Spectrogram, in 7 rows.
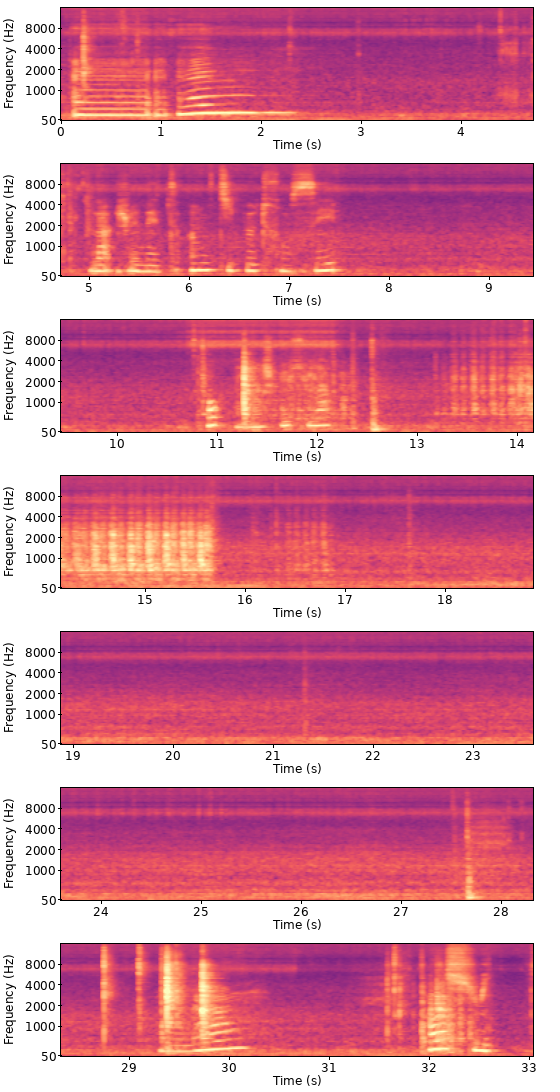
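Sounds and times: pen scratching on paper: 13.2s - 16.9s.

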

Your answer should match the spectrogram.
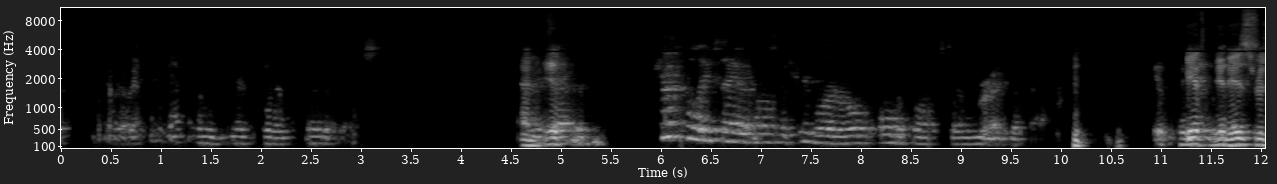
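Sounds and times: person talking: 4.6s - 5.4s, 11.0s - 12.0s.

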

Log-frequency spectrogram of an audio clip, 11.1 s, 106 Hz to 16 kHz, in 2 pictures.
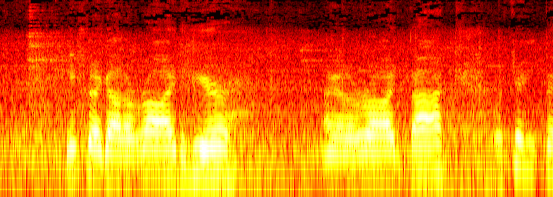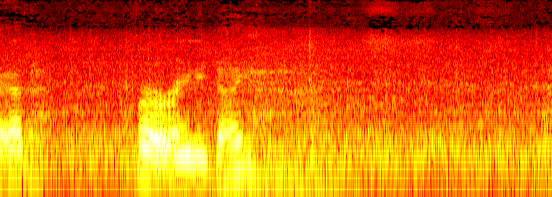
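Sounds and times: exercise bike pedalling: 0.0s - 11.0s
gym hum and hiss: 0.0s - 11.0s.

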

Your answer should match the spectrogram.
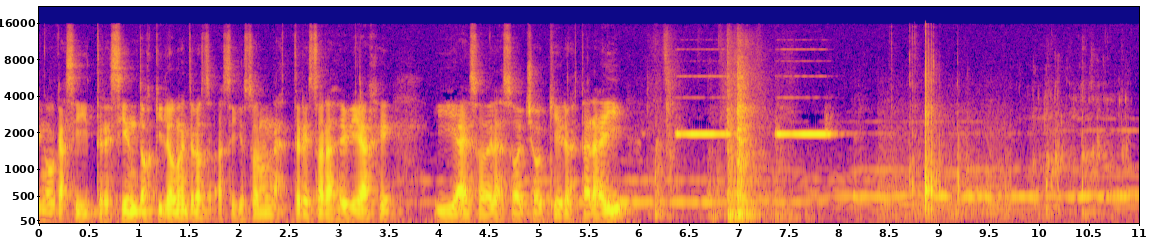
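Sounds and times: appliance electronic beep: 6.3s - 8.0s.

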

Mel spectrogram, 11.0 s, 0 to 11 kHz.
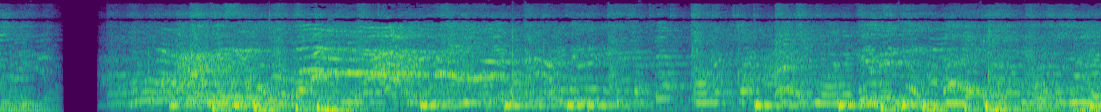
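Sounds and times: children shouting: 0.0s - 6.3s
loud dance music: 0.0s - 11.0s.

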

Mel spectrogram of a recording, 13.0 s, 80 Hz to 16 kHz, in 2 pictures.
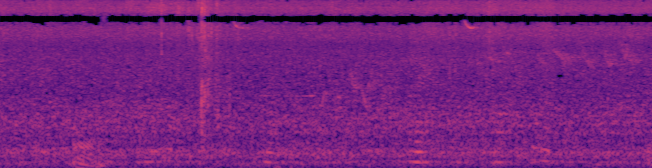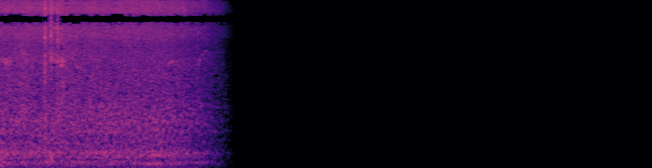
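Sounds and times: bees buzzing: 0.0s - 8.9s.

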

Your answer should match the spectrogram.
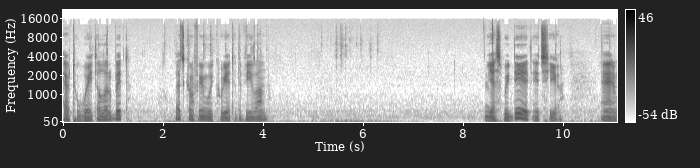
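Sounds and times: faint keyboard keystrokes: 2.0s - 4.2s, 5.1s - 6.4s.

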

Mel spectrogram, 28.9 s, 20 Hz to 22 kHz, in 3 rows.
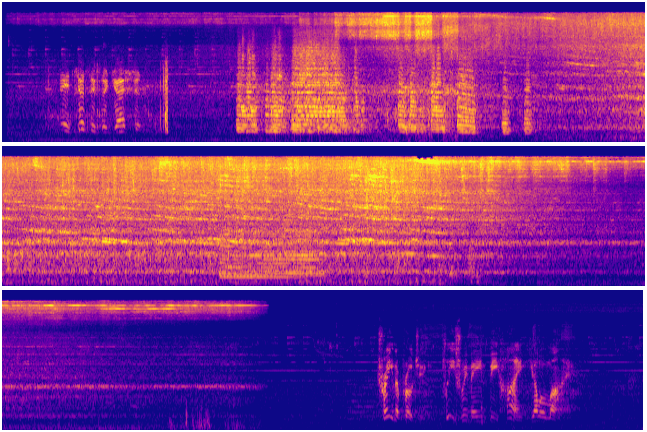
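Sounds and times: train wheels roaring on rail: 2.6s - 23.1s
train horn: 3.5s - 8.2s, 12.8s - 17.4s
high squealing tones: 12.9s - 15.4s.

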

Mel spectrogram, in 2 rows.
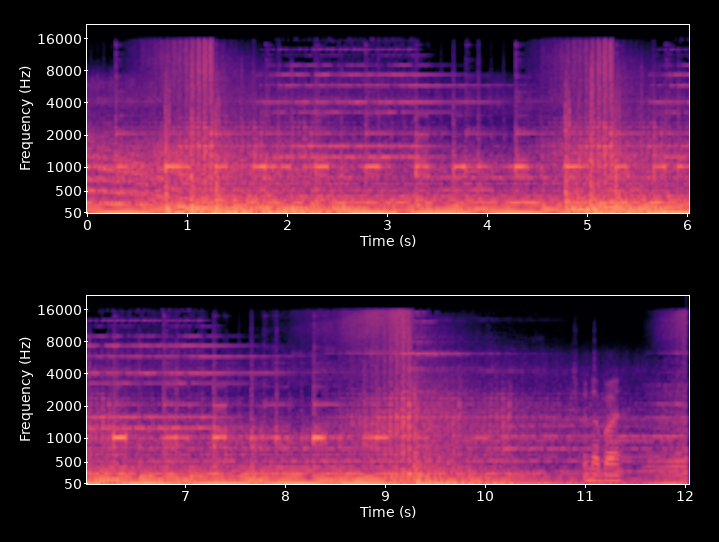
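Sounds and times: telephone ringing: 0.0s - 9.8s
music with heavy bass: 0.0s - 12.0s.

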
